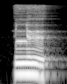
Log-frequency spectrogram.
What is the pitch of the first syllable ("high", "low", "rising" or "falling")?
falling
